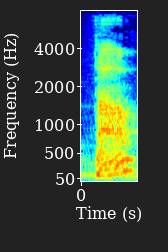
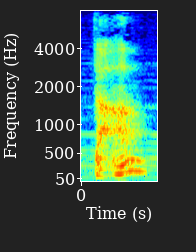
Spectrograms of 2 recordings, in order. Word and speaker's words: Tấm: Et donc voilà, c'est genre là vous avez un accent circonflexe pour Taam et un accent aigu ce qui donne Kaam. Pour la suite de l'histoire, je vais prononcer Taam et Kaam.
